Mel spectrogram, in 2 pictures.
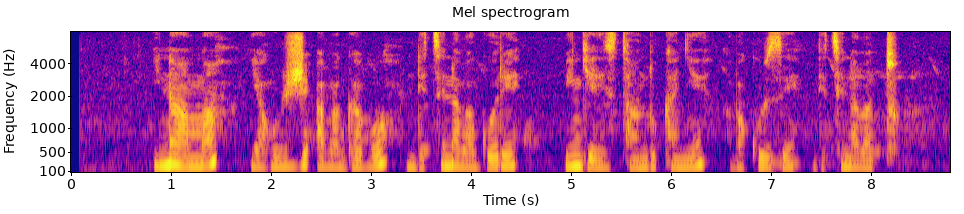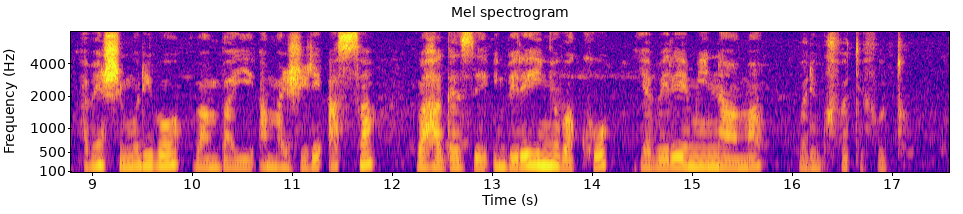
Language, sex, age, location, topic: Kinyarwanda, female, 18-24, Huye, health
